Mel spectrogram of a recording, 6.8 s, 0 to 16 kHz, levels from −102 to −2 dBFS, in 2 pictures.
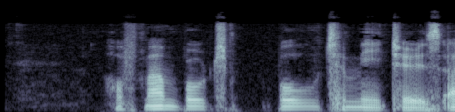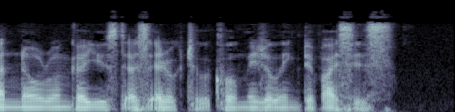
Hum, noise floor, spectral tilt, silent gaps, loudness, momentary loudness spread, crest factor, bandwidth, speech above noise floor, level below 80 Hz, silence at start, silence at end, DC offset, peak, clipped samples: none; -70 dBFS; -4.5 dB/octave; none; -25 LUFS; 7 LU; 22 dB; 9.4 kHz; 46 dB; -40 dBFS; 0.8 s; 0.5 s; under 0.1%; -4 dBFS; under 0.1%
